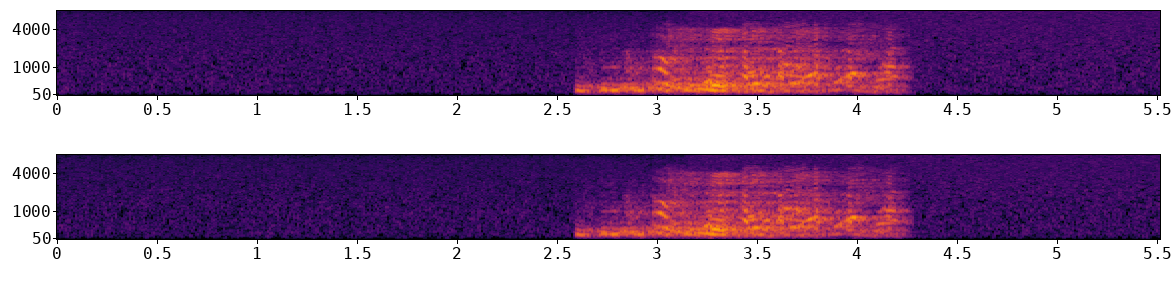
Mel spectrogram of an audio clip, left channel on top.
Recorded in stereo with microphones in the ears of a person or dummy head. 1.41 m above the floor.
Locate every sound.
2.6 s laughter: 10° right (ahead or behind)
